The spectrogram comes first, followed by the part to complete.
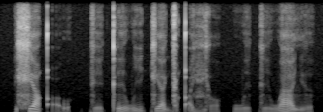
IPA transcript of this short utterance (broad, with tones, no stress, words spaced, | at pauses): xʲa˥˩qʼo̰˩ | ke˩kʼɪ˥˩wi˥˩ kʲa˥˩ɡʲə˩qʼɪ˩vʲɔ˩ | wɪ˩ kɪ˩ wa˥˩lʲə˩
